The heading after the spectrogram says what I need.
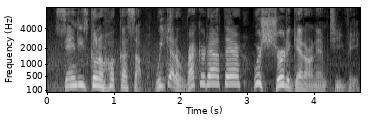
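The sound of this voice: A man performs a put-on character voice pitched high. His pitch swings very widely at a moderate pace.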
